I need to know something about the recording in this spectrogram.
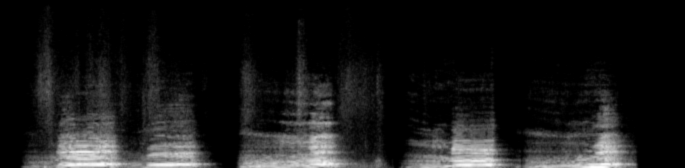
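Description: Cattle mooing: a string of drawn-out moos, each one to two seconds long, with short breaks between them.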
